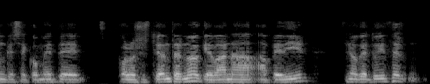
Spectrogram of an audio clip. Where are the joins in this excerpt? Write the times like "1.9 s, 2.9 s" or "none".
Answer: 1.1 s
